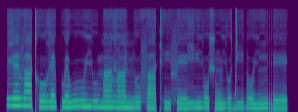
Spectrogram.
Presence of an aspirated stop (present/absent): present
